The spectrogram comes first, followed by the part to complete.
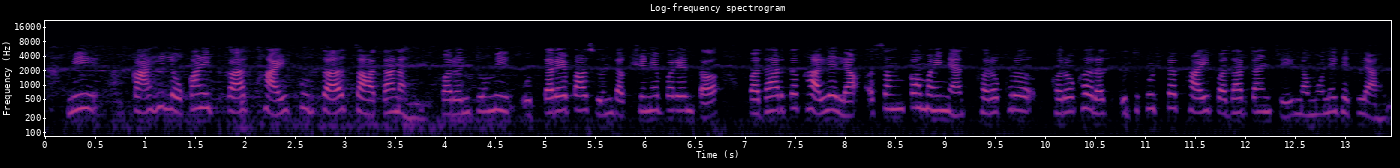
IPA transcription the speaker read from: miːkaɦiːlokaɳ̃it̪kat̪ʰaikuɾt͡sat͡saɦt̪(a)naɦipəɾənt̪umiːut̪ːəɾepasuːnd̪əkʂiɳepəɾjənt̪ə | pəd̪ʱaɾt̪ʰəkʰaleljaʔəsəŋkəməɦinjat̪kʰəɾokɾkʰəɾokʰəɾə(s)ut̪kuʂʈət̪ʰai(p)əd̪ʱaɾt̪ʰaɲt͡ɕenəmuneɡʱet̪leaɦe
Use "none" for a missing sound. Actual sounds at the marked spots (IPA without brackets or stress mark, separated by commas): a, t͡s, p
